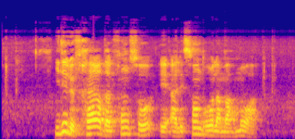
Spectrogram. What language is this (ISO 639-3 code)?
fra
